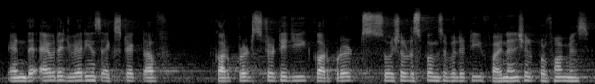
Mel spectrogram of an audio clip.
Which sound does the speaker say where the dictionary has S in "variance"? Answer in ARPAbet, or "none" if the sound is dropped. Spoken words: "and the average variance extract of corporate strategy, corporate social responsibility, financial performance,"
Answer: S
